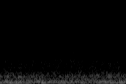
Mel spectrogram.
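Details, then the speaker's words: 2008 Toyota Tundra 5.7 V8 stalling at hot idle with no codes: a deep, uneven rumble that sags near stall, with rpm too low and MAF reading low; the throttle body was found carbon-fouled. "okay it's an idle right there first of all i want to see that i see that the rpms were too low"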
